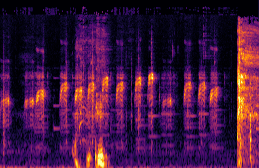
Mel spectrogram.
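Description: A duck quacking sound effect: a rapid, steady series of short, nasal quacks, fairly loud, with a deeper burst partway through and a harsh rush of noise at the end.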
